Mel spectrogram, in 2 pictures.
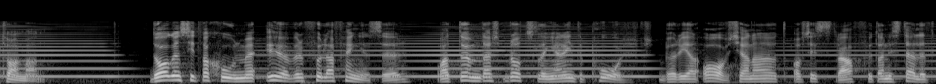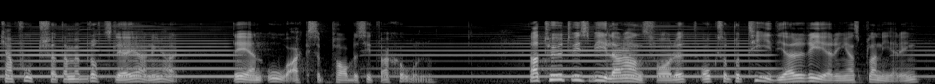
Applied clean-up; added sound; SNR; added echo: none; Bowed string instrument; 7 dB; none.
